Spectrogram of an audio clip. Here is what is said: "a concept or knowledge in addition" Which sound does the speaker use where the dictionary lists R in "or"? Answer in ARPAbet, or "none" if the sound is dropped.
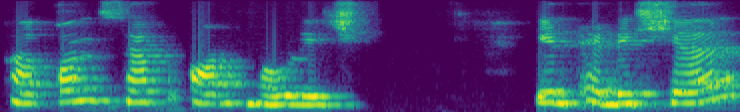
R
